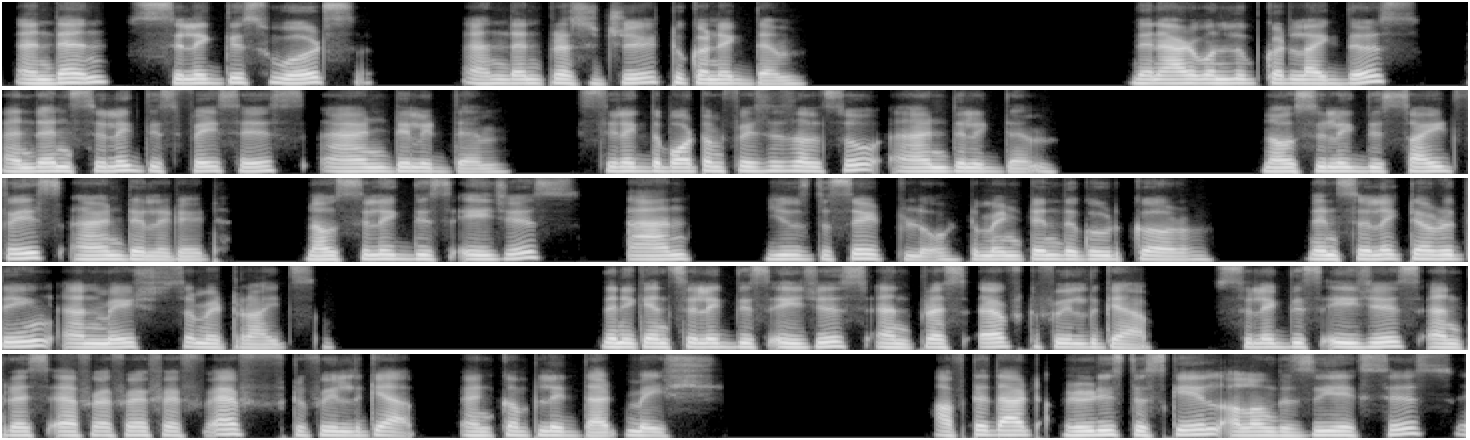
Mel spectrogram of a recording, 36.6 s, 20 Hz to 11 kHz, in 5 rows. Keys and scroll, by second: 0.3 1, 3.1 j, 5.9 ctrl+r, 7.3 3, 8.9 x, 11.2 x, 12.8 2, 14.9 x, 16.3 2, 21.3 a, 23.5 2, 24.7 2, 27.2 f, 29.1 f, 34.0 s, 34.4 z.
